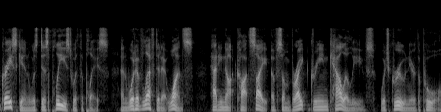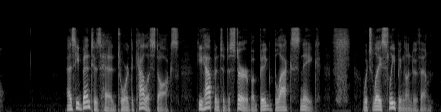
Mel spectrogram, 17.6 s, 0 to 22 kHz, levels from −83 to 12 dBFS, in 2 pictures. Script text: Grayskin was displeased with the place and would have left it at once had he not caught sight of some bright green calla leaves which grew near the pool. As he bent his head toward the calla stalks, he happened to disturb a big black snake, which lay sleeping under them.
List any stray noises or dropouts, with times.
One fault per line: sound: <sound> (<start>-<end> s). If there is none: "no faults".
sound: sniff (15.5-15.8 s)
